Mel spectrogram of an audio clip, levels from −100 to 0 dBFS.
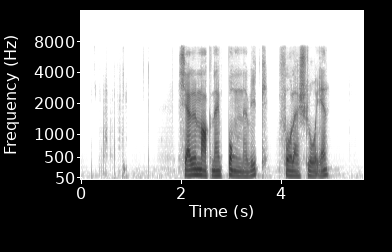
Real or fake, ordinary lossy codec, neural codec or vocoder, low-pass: fake; none; codec, 16 kHz, 2 kbps, X-Codec, HuBERT features, trained on balanced general audio; 7.2 kHz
